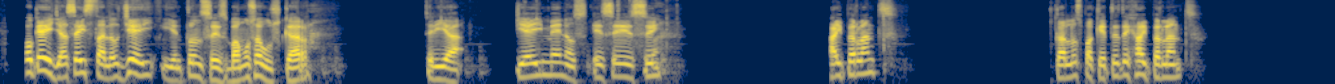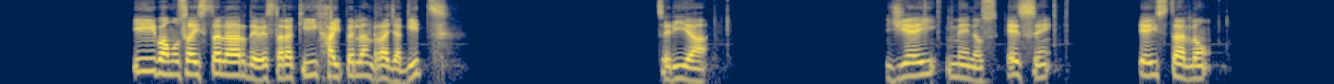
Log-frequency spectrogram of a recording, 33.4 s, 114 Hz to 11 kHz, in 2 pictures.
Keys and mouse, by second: 0.0 Return, 5.0-10.8 typing, 11.0 Return, 25.4-29.9 typing, 31.3-33.3 typing.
